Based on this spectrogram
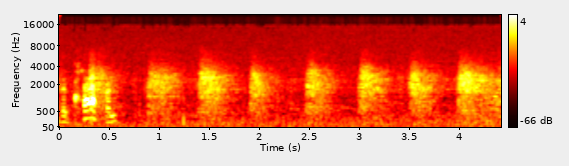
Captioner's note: clanging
